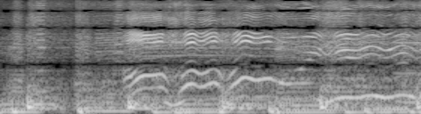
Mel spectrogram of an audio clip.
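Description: Live big-band rhythm-and-blues music: a trumpet section plays over bass and drums while a solo voice sings wavering lines that slide and leap in pitch.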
